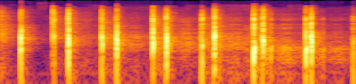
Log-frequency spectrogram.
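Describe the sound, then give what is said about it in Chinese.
A short burst of applause: around a dozen crisp, sharp hand claps in a quick, slightly uneven rhythm, some landing in close pairs, with no voices. “不不不，今天给大家送出我们非常用心准备的、非常充满我们祝福的鼓掌，三二一。”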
